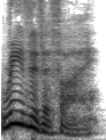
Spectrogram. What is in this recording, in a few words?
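"revivify", British English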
